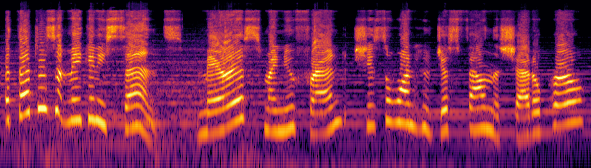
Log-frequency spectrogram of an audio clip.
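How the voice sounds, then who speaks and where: Lady doing girly pony princess for a cartoon dub, really high expressive voice, faint music under it. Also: unhurried, heavily acted, poor audio. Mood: doubtful, earnest. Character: bubbly, earnest young royal pony princess, social media lover. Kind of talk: fan comic dub, cartoon acting.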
